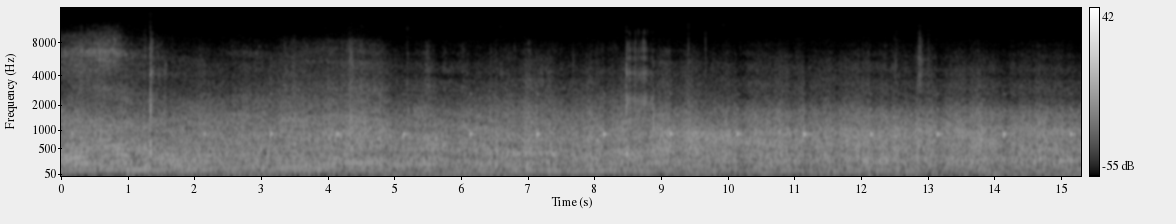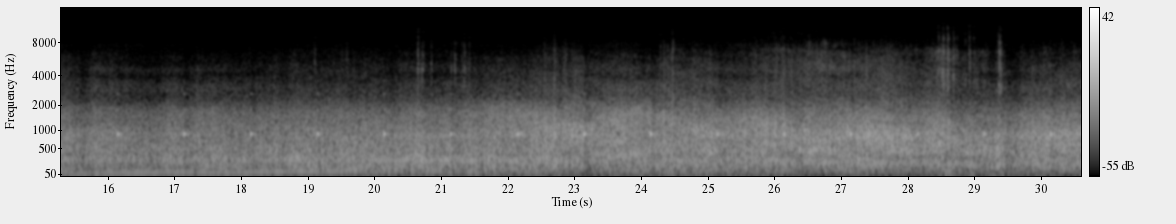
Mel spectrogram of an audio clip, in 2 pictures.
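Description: Street traffic: cars driving past over a steady city hum, with a short high beep repeating about once a second, the locator tone of a crosswalk pedestrian signal. A deeper vehicle rumble passes about halfway through.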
